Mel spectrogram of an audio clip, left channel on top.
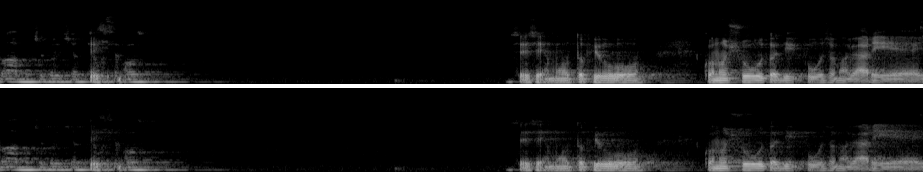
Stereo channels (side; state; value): both; normal; correlation 0.37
